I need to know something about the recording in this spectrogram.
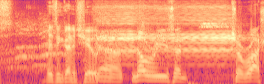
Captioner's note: buzzer sounding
